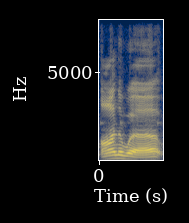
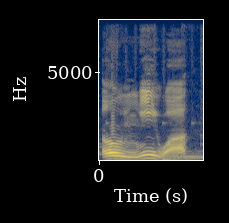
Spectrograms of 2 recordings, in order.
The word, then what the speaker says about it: Anawa: Although I used to think that Anawa was pronounced Oniwa until I heard it pronounced as it actually is in the Mata Nui character guide on the Mask of Light DVD, and in the opening narration of Legends of Metru Nui.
